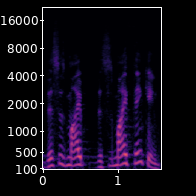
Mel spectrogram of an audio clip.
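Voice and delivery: ordinary talk, nothing marked

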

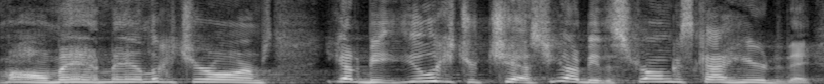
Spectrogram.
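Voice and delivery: put-on eager country-accented flattery; Hillbilly. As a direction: imitate a hillbilly buddy gushing. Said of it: "This is how he talks".

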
